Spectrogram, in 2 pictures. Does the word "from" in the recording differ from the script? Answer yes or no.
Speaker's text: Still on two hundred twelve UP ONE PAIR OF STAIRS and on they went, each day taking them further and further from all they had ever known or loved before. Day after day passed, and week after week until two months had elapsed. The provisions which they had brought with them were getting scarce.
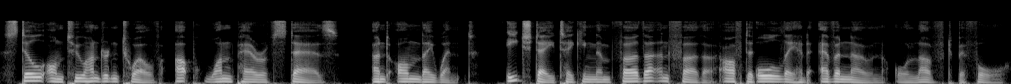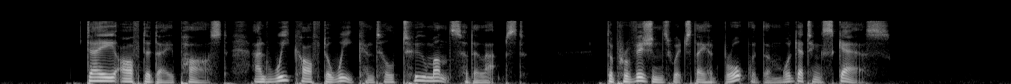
yes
